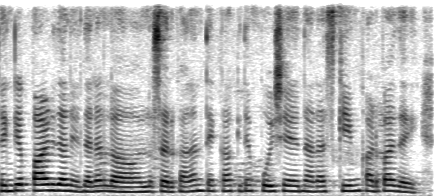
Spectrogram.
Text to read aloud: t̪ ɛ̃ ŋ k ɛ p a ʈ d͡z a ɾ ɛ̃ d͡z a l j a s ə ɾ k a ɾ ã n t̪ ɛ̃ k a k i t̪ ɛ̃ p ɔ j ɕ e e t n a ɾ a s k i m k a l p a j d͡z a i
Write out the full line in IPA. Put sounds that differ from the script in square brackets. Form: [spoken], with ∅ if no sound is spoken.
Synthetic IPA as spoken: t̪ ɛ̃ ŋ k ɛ p a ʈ d͡z a [l] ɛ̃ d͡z a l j a s ə ɾ k a ɾ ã n t̪ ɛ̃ k a k i t̪ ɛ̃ p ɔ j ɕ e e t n a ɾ a s k i m k a [ɽ] p a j d͡z a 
